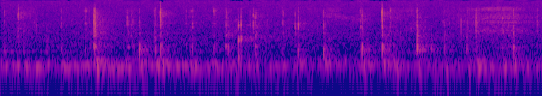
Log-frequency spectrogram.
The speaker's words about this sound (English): You can hear the wonderful clacking of my keyboard.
